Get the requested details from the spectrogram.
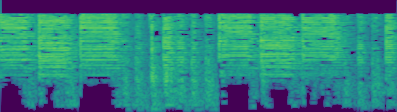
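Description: Buzzy, whining electric motor tones step through a sequence of pitches, forming a recognizable tune with rhythmic starts and stops, loud and close with no voices.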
